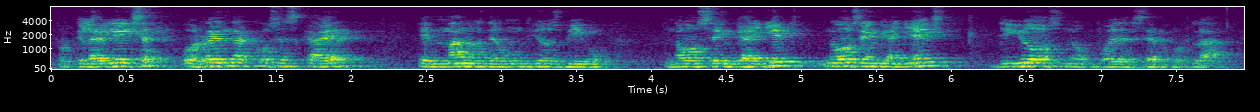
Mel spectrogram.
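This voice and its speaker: A man's voice: mid-range voice, moderate pace, a little hiss or hum. A man from Colombia with a Colombian Spanish accent, preaching a sermon as a pastor with impassioned delivery, acting out dialogue. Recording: echoey room from far off.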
